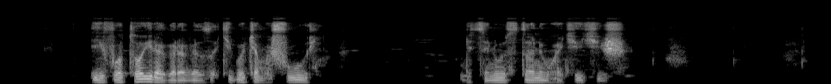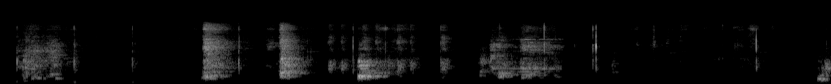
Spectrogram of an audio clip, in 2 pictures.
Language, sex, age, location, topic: Kinyarwanda, male, 25-35, Nyagatare, education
